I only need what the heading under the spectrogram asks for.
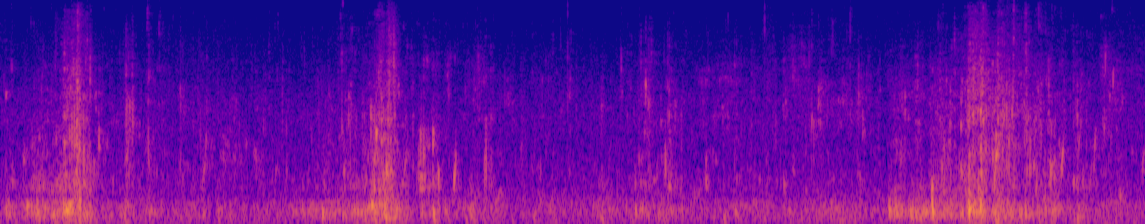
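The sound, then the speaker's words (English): Water sloshes and laps steadily, swelling into three louder wave surges, with scattered sharp crackles and clicks of shifting ice. No voices. “bathing ourselves in the sounds of ice and water, waves.”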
